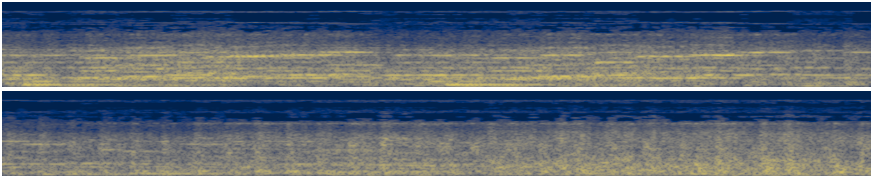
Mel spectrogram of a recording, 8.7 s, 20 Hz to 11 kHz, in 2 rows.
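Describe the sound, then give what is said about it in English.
A westbound train rolls into a town station at night with a steady, heavy rumble and rhythmic clatter of wheels on rails, easing slightly as it slows, with no voices. “Scheduled for a 14-hour stop before continuing its westward journey, the train reached town a few minutes early that night.”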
